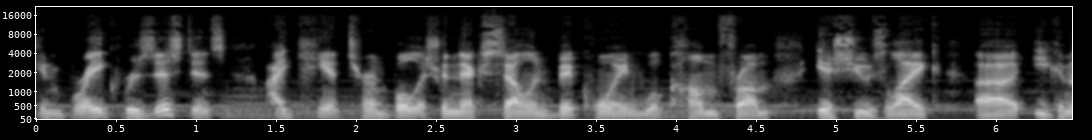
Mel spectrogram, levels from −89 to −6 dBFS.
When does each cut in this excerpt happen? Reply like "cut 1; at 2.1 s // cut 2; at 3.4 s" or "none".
cut 1; at 2.5 s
